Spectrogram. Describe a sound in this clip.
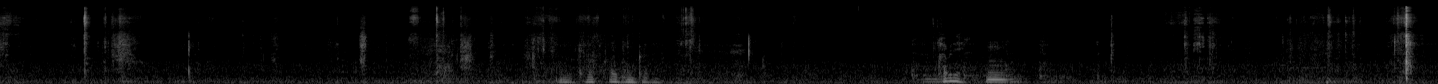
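Plastic mesh rustles and crinkles as it is handled.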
